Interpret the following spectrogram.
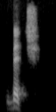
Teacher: There's not really much of a vowel sound there, just a little bitch, Okay. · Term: schwa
